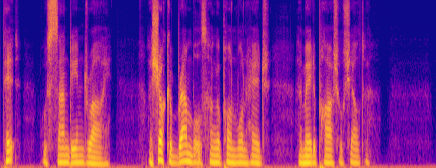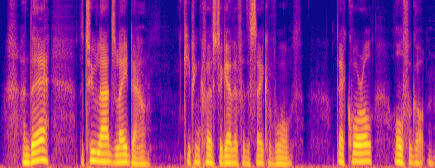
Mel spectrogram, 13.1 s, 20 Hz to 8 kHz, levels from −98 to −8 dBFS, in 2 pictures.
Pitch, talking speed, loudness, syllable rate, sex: 120 Hz, 175 wpm, -19 LUFS, 6.1 syllables/s, male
